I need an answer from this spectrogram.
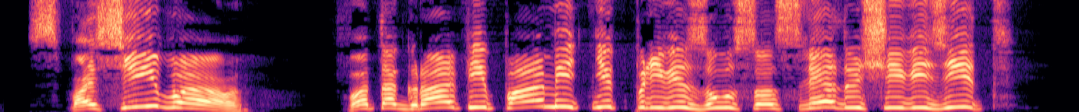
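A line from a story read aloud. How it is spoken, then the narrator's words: Shouted. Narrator (Russian): крикнул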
